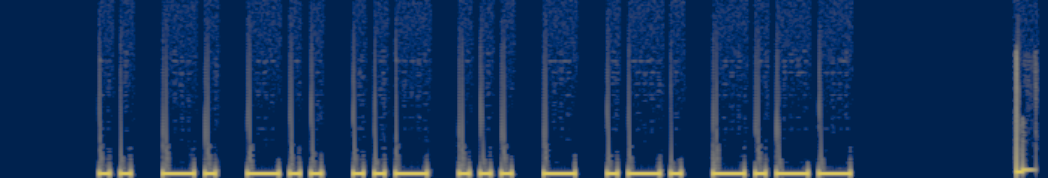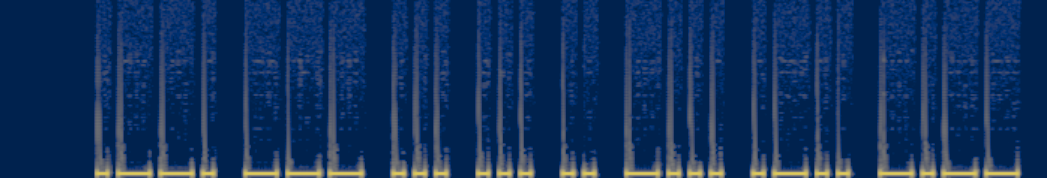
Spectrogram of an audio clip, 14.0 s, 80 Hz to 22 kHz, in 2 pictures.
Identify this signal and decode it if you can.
Morse code, heard as a keyed tone, about 17 wpm, 700 Hz. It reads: INDUSTRY POSSIBLY
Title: Sentences from Top 1300 Words - New Word Drill Alt - 17wpm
